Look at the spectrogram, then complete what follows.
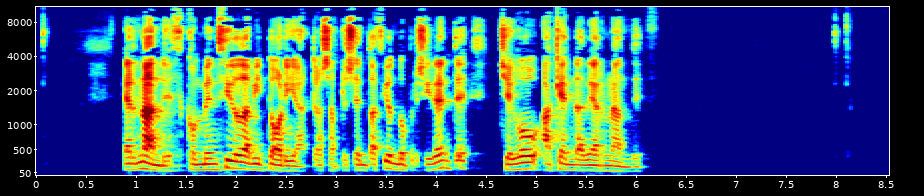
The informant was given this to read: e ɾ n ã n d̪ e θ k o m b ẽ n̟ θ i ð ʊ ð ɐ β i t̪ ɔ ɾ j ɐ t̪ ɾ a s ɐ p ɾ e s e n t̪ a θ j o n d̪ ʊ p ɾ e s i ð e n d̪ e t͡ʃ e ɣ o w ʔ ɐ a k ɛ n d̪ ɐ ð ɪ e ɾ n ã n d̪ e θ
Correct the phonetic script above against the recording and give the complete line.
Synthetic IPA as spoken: e ɾ n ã n d̪ e θ k o m b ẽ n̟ θ i ð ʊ ð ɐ β i t̪ ɔ ɾ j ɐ t̪ ɾ a s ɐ p ɾ e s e n t̪ a θ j o n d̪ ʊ p ɾ e s i ð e n t̪ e t͡ʃ e ɣ o w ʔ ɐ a k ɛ n d̪ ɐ ð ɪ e ɾ n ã n d̪ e θ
